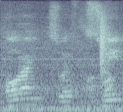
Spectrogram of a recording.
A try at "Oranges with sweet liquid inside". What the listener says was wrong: Wait. Look at that S on the end. Oranges.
